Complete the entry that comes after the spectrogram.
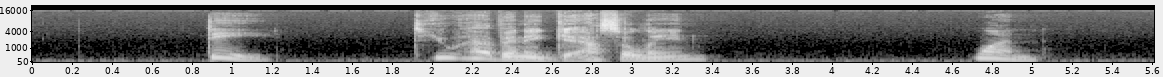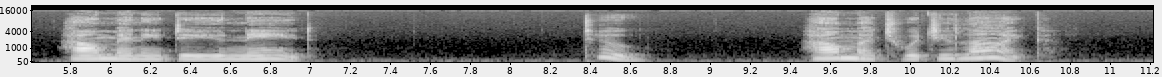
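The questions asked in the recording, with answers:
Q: Do you have any gasoline?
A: 2: How much would you like?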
